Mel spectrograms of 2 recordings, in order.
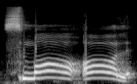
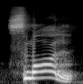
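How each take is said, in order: First: "small" slowly split as smo-ol; vowel drawn out. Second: Said in the usual way. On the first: Shown as a demonstration. Teacher showing the one vowel sound, vowel drawn out.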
